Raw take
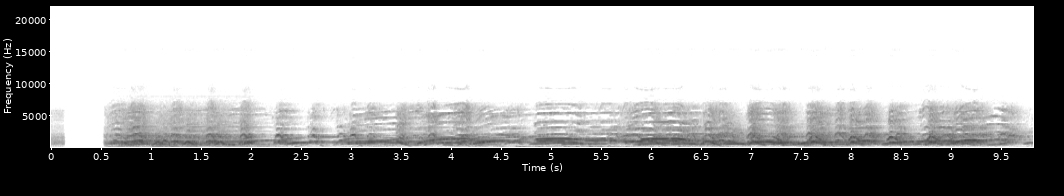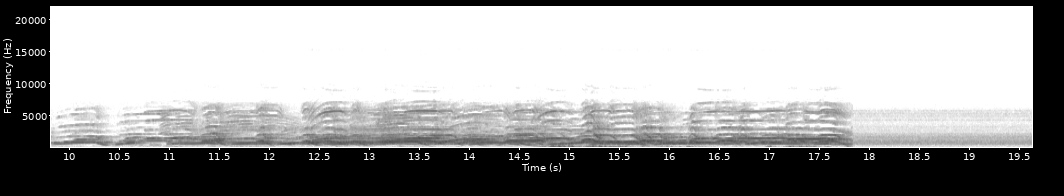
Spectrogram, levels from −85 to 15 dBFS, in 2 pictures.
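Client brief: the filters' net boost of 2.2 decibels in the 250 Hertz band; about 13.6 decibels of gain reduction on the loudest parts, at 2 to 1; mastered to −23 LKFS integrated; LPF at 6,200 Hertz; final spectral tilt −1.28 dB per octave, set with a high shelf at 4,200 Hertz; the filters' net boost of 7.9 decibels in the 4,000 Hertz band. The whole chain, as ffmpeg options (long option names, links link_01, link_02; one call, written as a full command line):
ffmpeg -i in.wav -af "lowpass=6200,equalizer=frequency=250:width_type=o:gain=3,equalizer=frequency=4000:width_type=o:gain=8,highshelf=frequency=4200:gain=6.5,acompressor=threshold=-40dB:ratio=2,volume=9.5dB" out.wav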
